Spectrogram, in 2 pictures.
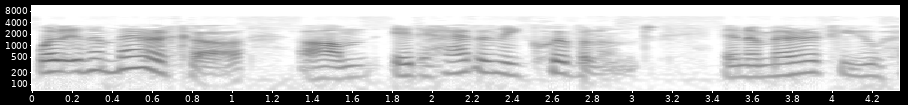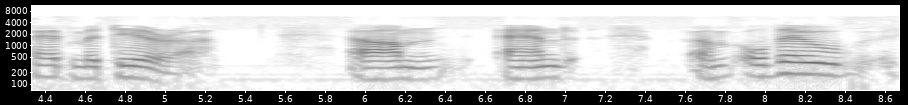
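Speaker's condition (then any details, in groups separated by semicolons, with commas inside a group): No condition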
